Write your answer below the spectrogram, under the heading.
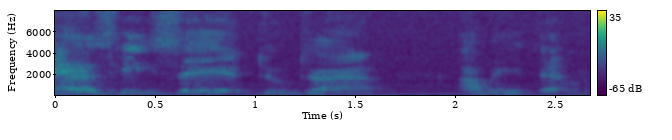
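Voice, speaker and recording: Amid noticeable background noise and audible room echo, a man speaks in an animated tone. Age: 50s. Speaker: webcast host and comedian. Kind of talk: casual chat.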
